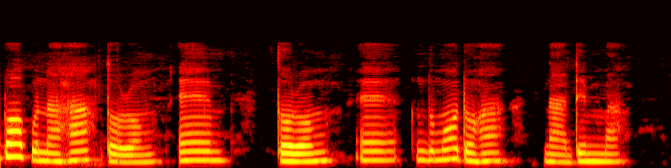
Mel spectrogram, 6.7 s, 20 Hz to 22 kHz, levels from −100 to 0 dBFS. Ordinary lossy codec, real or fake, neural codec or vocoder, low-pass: none; real; none; none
